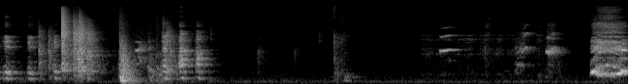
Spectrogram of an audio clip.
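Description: Laughter, with one sharp smack about a second in as a cream pie in a foil tin is pressed into a face; after a brief hush, a few short, high squeaks near the end.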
